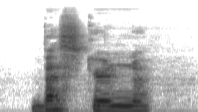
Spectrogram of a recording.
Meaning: second-person singular present indicative/subjunctive of basculer
- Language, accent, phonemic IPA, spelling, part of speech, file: French, Canada, /bas.kyl/, bascules, verb, LL-Q150 (fra)-bascules.wav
